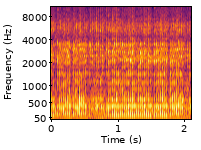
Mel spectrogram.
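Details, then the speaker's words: R56 Mini Cooper S, the cheapest in the UK. Uneven, lumpy idle stumbling several times a second, suspected misfire, with a slightly tappy engine, a very rich smell and what looks like soot from the exhaust. Fault codes show only a footwell module fault and an alternator fault. "Yeah, it does seem like it is misfiring to be fair. And like I said, the engine is a little bit tappy, but it's not terrible."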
